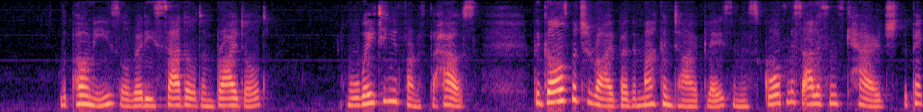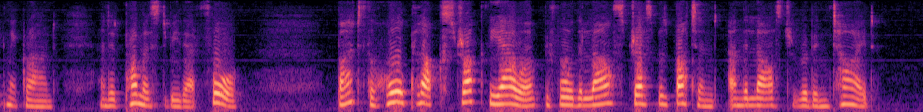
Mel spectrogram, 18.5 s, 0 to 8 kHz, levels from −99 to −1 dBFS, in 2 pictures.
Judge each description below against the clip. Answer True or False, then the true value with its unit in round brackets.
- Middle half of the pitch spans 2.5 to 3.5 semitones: False (4.9 semitones)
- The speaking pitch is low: False (195 Hz)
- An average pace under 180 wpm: False (185 wpm)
